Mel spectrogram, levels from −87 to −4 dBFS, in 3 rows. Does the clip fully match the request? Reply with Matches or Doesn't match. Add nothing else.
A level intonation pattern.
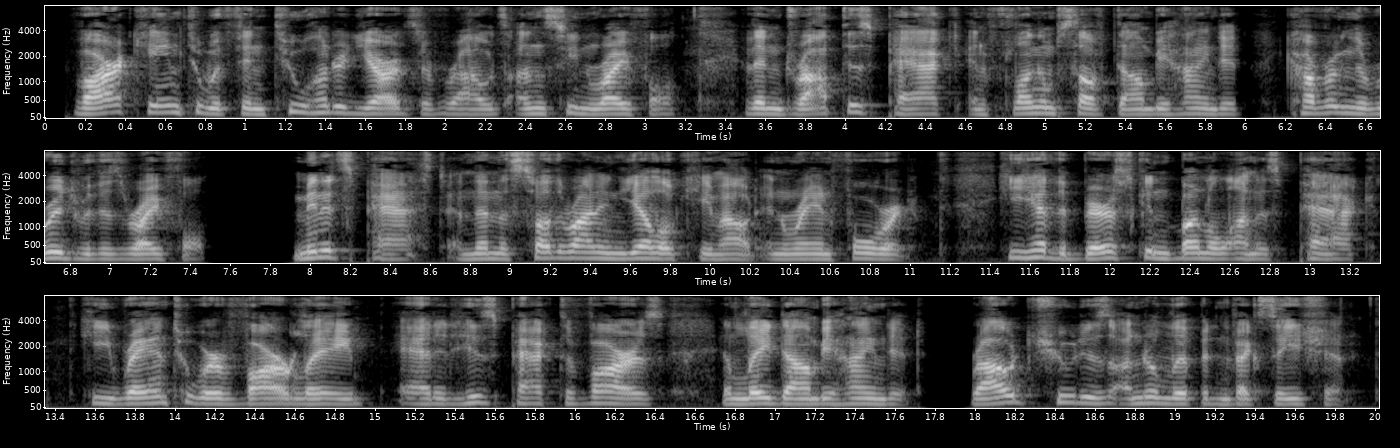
Matches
